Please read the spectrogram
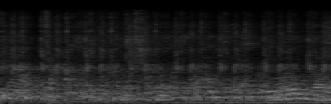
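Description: Links of a silver chain of office clicking and clinking against each other as it is lowered around a man's neck and adjusted by hand, with low murmured voices beneath.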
